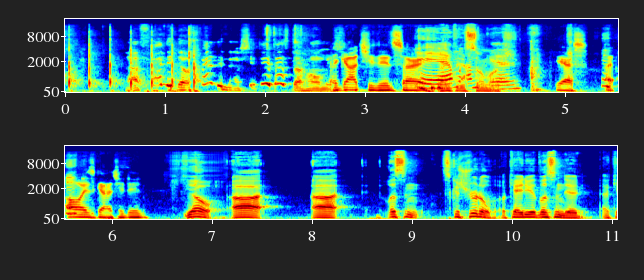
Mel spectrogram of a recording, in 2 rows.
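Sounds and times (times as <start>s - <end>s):
hand claps: 0.0s - 1.5s
speech: 0.7s - 11.0s.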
